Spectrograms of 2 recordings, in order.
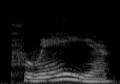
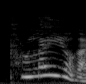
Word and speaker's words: prayer: You are the answer to my lonely prayer. R 발음의 prayer. Player가 아니라 prayer.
